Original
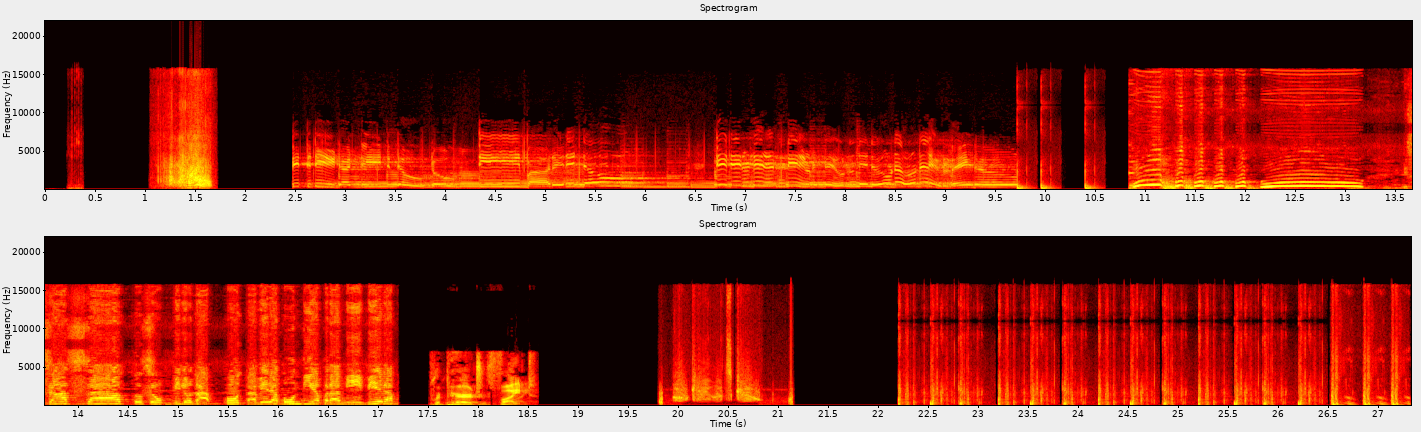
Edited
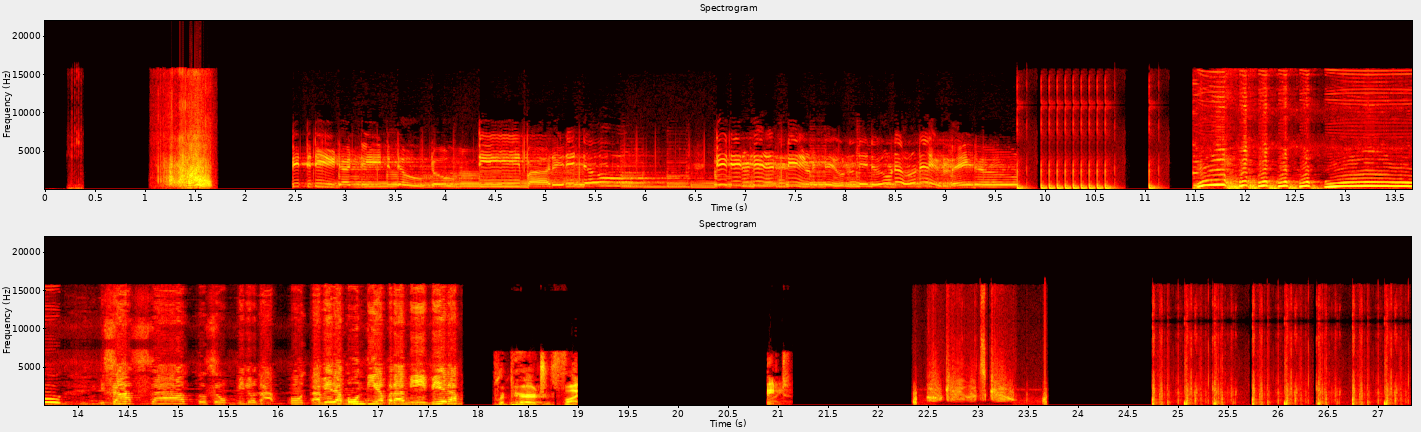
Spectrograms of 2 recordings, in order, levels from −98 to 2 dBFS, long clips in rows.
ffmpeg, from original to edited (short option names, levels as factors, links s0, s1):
-filter_complex "[0:a]asplit=12[s0][s1][s2][s3][s4][s5][s6][s7][s8][s9][s10][s11];[s0]atrim=end=10.032[s12];[s1]atrim=start=9.948:end=10.032[s13];[s2]atrim=start=9.948:end=10.032[s14];[s3]atrim=start=9.948:end=10.032[s15];[s4]atrim=start=9.948:end=10.032[s16];[s5]atrim=start=9.948:end=10.032[s17];[s6]atrim=start=9.948:end=10.032[s18];[s7]atrim=start=9.948:end=10.032[s19];[s8]atrim=start=9.948:end=13.852[s20];[s9]atrim=start=13.848:end=15.722,asetpts=PTS-STARTPTS,volume=0.422[s21];[s10]atrim=start=15.718:end=18.36,asetpts=PTS-STARTPTS,afade=t=out:st=2.638:d=0.004:c=hsin,apad=pad_dur=1.9[s22];[s11]atrim=start=18.36,asetpts=PTS-STARTPTS,afade=t=in:d=0.004:c=hsin[s23];[s12][s13]acrossfade=d=0.004:c1=hsin:c2=hsin[s24];[s24][s14]acrossfade=d=0.004:c1=hsin:c2=hsin[s25];[s25][s15]acrossfade=d=0.004:c1=hsin:c2=hsin[s26];[s26][s16]acrossfade=d=0.004:c1=hsin:c2=hsin[s27];[s27][s17]acrossfade=d=0.004:c1=hsin:c2=hsin[s28];[s28][s18]acrossfade=d=0.004:c1=hsin:c2=hsin[s29];[s29][s19]acrossfade=d=0.004:c1=hsin:c2=hsin[s30];[s30][s20]acrossfade=d=0.004:c1=hsin:c2=hsin[s31];[s31][s21]acrossfade=d=0.004:c1=hsin:c2=hsin[s32];[s22][s23]concat=n=2:v=0:a=1[s33];[s32][s33]acrossfade=d=0.004:c1=hsin:c2=hsin"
